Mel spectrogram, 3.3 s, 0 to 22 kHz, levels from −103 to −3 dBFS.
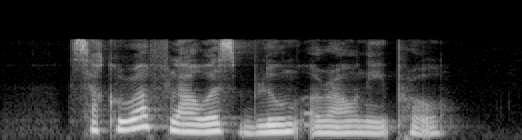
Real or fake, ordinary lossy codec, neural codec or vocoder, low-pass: real; none; none; none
